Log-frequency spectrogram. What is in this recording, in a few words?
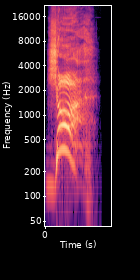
preachin, gospel preacher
